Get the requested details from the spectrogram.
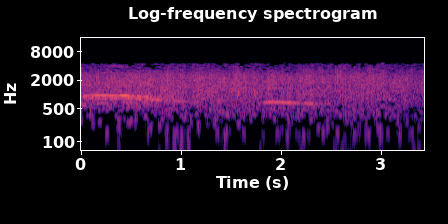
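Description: Steady, dense applause from an audience, a continuous crackle of many hands clapping at an even loudness throughout, with a faint whistle-like tone briefly audible over it.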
